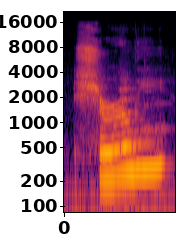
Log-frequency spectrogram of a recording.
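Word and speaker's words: Scherli: to onto this dude his name was Shirley like s c h e r l i okay one more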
